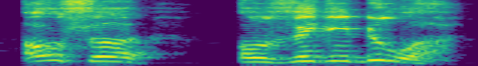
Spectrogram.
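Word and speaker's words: Odighizuwa: Osa Ozigidua.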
